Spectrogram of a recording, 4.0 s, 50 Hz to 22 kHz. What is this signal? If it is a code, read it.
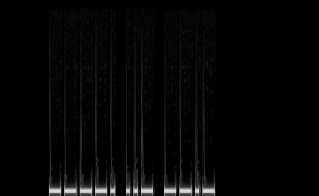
Morse code, heard as a keyed tone, about 25 wpm, 700 Hz. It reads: 9UQ
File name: Three Letter-Number Combinations - 25wpm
